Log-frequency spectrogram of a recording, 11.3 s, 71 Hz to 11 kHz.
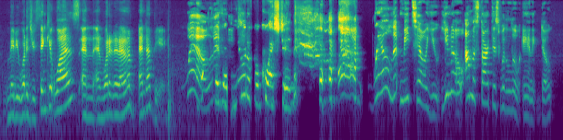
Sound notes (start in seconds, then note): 5.9 laughs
